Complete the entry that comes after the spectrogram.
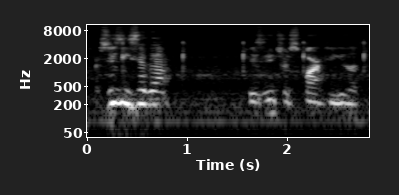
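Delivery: ordinary talk, nothing marked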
